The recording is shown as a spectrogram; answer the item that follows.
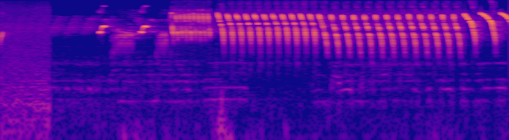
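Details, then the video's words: Timbrado canary opening with scattered high chirps, then a long, rapid rhythmic trill of repeated notes that slows into looping slurred whistles at the end. "Timbrado canary singing beautiful melody"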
